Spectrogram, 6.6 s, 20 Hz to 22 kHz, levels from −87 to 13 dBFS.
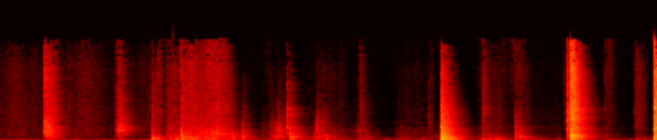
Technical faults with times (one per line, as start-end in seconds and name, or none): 1.73 block of digital silence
